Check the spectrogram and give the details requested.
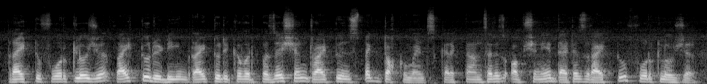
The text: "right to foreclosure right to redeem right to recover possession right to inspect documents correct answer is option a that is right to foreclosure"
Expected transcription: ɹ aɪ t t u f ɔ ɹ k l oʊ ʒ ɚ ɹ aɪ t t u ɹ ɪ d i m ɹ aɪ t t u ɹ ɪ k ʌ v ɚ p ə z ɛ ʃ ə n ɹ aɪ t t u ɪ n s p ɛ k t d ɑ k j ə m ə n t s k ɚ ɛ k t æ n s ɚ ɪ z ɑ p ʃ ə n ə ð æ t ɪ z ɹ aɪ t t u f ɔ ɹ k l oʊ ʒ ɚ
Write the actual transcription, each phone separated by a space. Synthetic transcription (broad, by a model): ɹ aɪ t t u f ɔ ɹ k l oʊ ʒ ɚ ɹ aɪ t t u ɹ ɪ d i m ɹ aɪ t t u ɹ ɪ k ʌ v ɚ p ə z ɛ ʃ ə n ɹ aɪ t t u ɪ n s p ɛ k t d ɑ k j ə m ə n t s k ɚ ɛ k t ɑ n s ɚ ɪ z ɑ p ʃ ə n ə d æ t ɪ z ɹ aɪ t t u f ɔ ɹ k l oʊ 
